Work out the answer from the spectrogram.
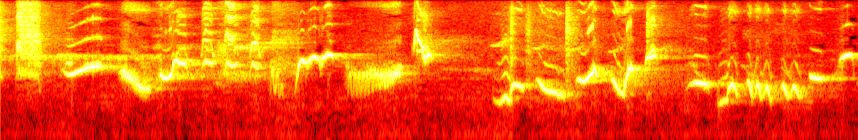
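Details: White-rumped shama (murai batu) song from a bird said to be provoked into nonstop singing: loud looping whistles, harsh squawky notes and quick rising-falling slurs in uneven bursts with brief pauses.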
